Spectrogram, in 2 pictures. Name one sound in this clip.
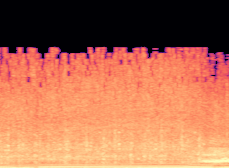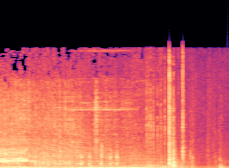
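A car engine hums and winds down as the car slows to a stop.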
